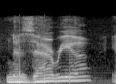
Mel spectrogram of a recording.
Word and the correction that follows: Nazaire: and Raoul? – Yeah, Nazaire and Raoul were two brothers.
